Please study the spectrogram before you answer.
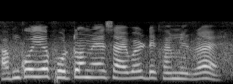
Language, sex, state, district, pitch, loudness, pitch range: Hindi, female, Arunachal Pradesh, Lower Dibang Valley, 300 Hz, -14 LUFS, 280-325 Hz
